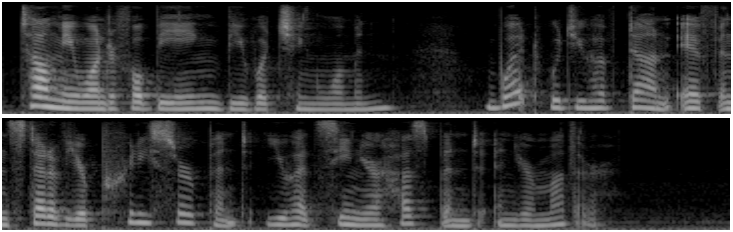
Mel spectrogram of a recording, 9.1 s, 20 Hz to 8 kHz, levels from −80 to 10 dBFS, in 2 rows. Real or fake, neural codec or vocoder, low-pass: real; none; 7.2 kHz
